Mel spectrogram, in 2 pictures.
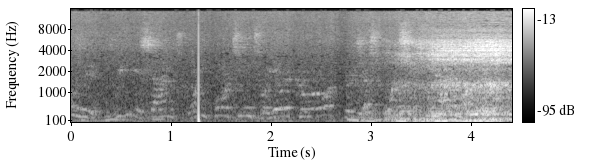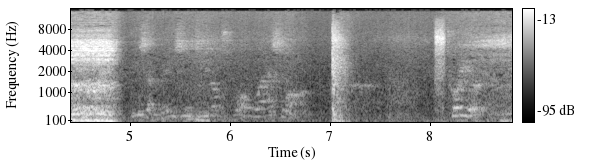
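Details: Sleeping Rottweiler snoring while dreaming: one loud, rattling snore amid quieter breathing, with a few soft clicks and snorts.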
